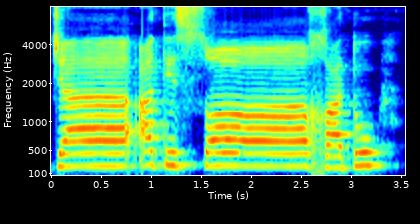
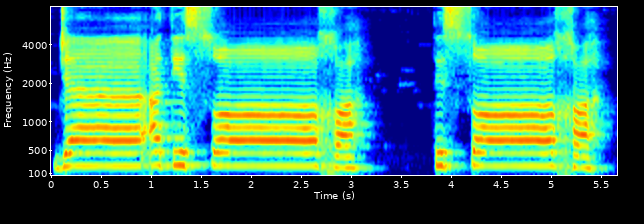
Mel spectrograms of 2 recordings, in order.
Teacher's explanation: اب ہم نے ادھر وقف کرنا ہے، اور وقف کی وجہ سے ہم نے تا کی آواز ہا کی نکالنی ہے۔ جاءت الصاخہ، الصاخہ، تا کی ہم نے آواز نہیں نکالی، ہم نے ہا کی آواز نکالی ہے۔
